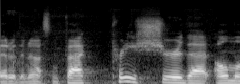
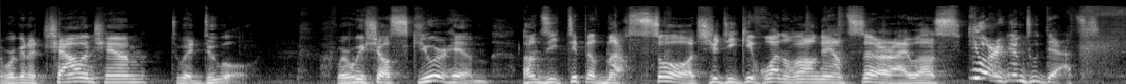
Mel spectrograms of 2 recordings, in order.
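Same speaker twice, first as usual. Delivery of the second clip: high, theatrical put-on French accent; 5 semitones higher, 4 dB louder than usual. Announcing tomorrow's guest and threatening a duel: put-on french accent. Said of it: "French accent".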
